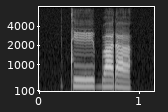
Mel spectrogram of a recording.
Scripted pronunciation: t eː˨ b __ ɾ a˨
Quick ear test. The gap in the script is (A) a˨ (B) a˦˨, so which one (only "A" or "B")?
A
